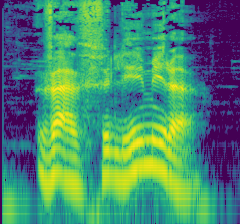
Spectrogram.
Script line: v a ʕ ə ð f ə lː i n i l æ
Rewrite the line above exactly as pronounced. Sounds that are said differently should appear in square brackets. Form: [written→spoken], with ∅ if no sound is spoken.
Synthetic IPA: v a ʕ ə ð f ə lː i [n→m] i [l→ɾ] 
